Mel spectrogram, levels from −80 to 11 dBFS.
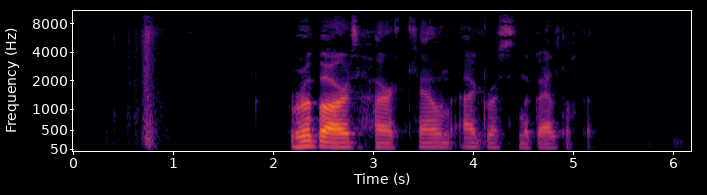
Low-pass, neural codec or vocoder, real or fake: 9.9 kHz; none; real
